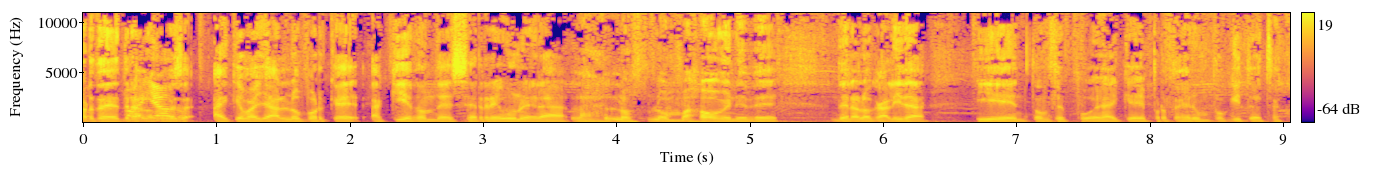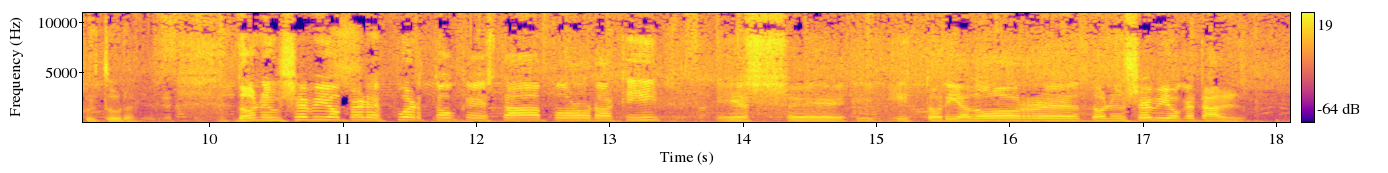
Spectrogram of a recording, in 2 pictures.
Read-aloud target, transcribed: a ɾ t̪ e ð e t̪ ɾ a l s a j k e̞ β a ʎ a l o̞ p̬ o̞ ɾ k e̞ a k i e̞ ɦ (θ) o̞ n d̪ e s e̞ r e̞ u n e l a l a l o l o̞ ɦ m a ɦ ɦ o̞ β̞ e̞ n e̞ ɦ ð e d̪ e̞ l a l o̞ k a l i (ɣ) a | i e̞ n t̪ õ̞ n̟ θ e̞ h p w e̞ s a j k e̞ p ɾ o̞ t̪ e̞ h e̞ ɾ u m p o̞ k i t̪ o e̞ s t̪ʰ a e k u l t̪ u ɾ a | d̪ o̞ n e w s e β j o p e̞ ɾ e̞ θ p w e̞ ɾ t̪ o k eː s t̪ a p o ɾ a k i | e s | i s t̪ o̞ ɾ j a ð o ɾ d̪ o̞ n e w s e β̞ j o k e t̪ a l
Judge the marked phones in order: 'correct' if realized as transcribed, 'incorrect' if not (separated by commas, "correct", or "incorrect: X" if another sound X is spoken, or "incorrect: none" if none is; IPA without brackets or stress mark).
incorrect: ð, incorrect: ð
